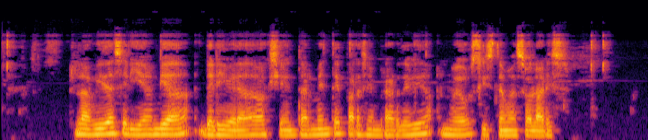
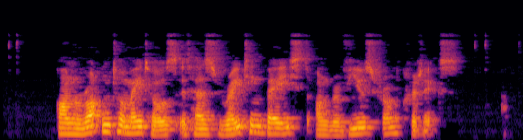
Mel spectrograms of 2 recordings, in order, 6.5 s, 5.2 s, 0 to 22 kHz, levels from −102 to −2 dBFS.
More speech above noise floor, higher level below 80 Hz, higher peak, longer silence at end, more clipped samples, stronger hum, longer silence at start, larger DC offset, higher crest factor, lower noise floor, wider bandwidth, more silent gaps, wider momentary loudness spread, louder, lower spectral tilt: second, 26 dB vs 39 dB; first, -50 dBFS vs -66 dBFS; about the same, -2 dBFS vs -4 dBFS; first, 0.4 s vs 0.15 s; neither; neither; second, 0.05 s vs 0.6 s; neither; about the same, 18 dB vs 22 dB; second, -44 dBFS vs -63 dBFS; about the same, 9.8 kHz vs 9.2 kHz; neither; about the same, 12 LU vs 10 LU; first, -19 LUFS vs -25 LUFS; second, -4 dB/octave vs -6.5 dB/octave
